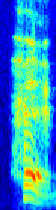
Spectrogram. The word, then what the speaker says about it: herb: r b is a herb you pronounce it herb um okay lorraine is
